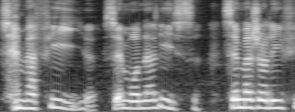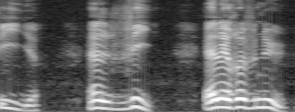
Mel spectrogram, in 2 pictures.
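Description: A man's voice: expressive, moderate pace, darkish tone, dry recording. A man playing a frantic wailing old woman. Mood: ecstatic. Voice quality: wailing, shrill cries.

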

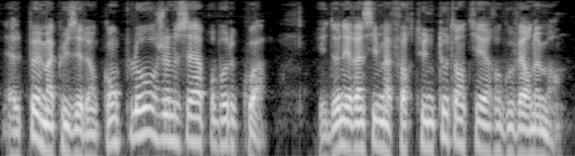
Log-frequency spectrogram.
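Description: A man playing a hot-tempered old father from a storybook, hurling indignant questions at his daughter. The voice sits at an ordinary middle pitch and is recorded dry and close. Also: animated, fairly quick, darkish tone, no room sound, lightly acted. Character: blustering, quarrelsome old country father.

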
